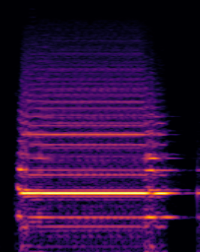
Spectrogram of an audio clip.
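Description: A loud train horn mounted on a vehicle sounds close by in one sustained, rich, multi-tone blast of about a second before cutting off, followed by a very brief second burst.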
